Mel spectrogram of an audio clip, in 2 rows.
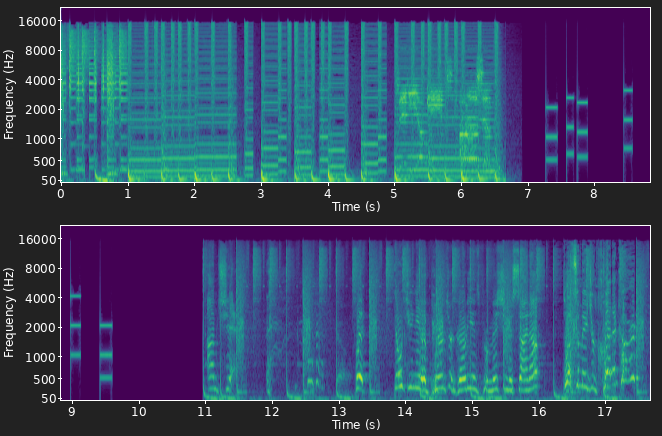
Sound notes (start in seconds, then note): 11.9 laughs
